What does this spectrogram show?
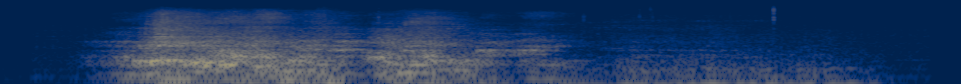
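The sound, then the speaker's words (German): A person imitates a lion's roar, one long, loud, rough bellow that rises fast, holds for a few seconds, then trails off into a lower growl, with no talking. “Ein Löwe brüllt nicht nur, um irgendjemand etwas zu sagen, sondern ein Löwe brüllt auch für sich selber.”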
